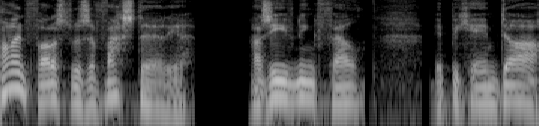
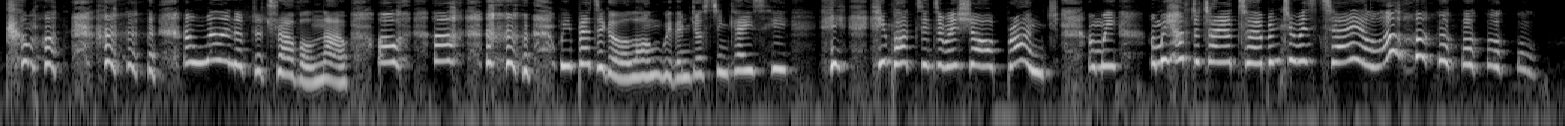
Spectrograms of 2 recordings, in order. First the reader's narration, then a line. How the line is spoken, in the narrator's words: Fenner, tears of laughter rolling down both cheeks as she gasped out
